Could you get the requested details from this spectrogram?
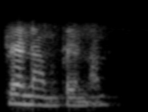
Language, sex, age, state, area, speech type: Sanskrit, female, 18-30, Assam, rural, conversation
